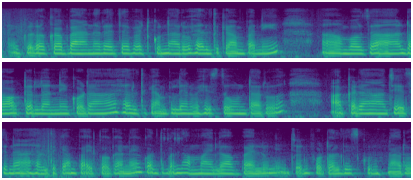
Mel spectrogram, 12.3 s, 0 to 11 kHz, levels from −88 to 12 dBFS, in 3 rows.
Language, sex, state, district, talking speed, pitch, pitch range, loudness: Telugu, female, Andhra Pradesh, Chittoor, 140 wpm, 185 Hz, 180-195 Hz, -20 LUFS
